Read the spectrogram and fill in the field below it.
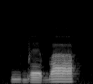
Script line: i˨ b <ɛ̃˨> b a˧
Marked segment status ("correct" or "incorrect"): incorrect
